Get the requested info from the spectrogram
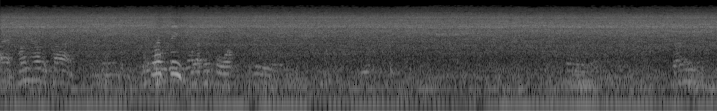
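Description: A steady high hiss throughout, with a few short voice sounds over it about half a second in and again around two and a half to three and a half seconds in.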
